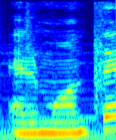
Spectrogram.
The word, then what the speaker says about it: El Monte: El Monte. I have to say it like that because someone's gonna get pissed.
